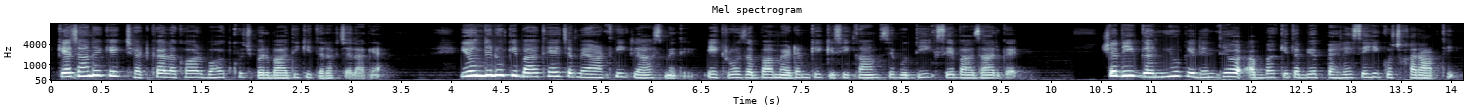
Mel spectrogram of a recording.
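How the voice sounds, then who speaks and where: A woman's voice: medium pitch, dark tone. A woman reading a scripted, emotional first-person story as a narrator.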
